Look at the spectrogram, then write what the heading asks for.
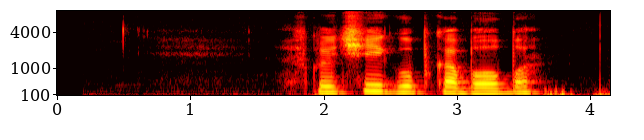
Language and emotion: Russian, sad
